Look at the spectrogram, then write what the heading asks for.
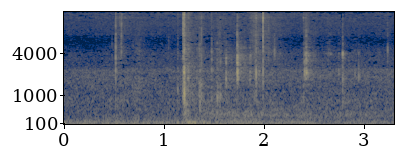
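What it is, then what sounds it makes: Bar soap being shaved. A small metal blade shaves and scrapes thin curls off the surface of a solid, hand-sized, cream-coloured bar of soap held in one hand, with the shavings piling up underneath. Quiet, irregular, bright scraping crackles and short ticks stand out above a faint low background hush, each one dying away almost instantly.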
